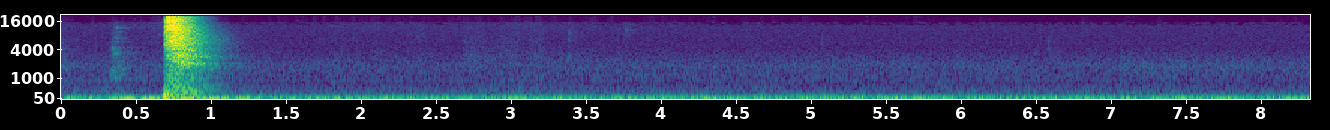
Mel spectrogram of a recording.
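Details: A single sharp sneeze followed by quiet room noise; sneeze.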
